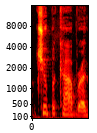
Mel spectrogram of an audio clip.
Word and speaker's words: Chupacabra: And you can help me with this pronunciation. – Chupacabra. – Chupacabra. There we go.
